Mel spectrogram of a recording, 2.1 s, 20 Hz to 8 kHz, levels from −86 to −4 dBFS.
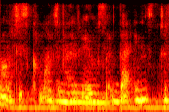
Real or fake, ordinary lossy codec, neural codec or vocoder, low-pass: fake; none; codec, 16 kHz, 4.8 kbps, FACodec; 7.2 kHz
